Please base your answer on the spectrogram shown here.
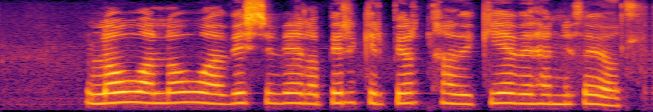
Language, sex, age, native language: Icelandic, female, 40-49, Icelandic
